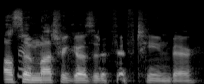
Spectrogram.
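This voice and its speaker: A man's voice: low voice, fairly even intonation, fairly quick, smooth. A man playing a tabletop role-playing game, talking casually in short bursts. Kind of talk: casual terse game talk.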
